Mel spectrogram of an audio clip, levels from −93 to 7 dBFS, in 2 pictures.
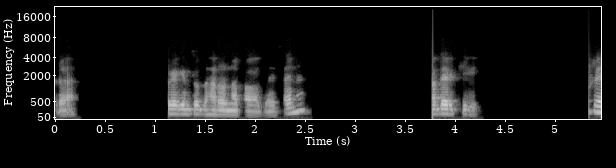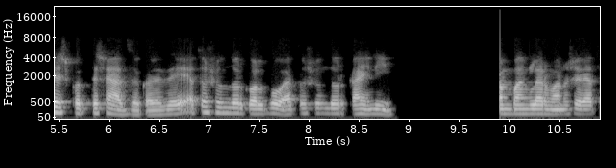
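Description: Clipped start after a pause at 0.57, 3.18, 4.72 and 9.37 s: the output device drops into sleep during each silence and needs over half a second to wake, so roughly 0.54 to 0.62 s of speech vanishes and sound resumes abruptly, missing its onset.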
